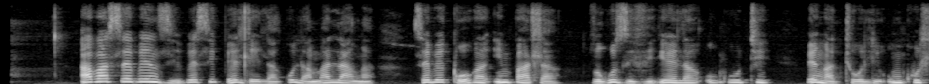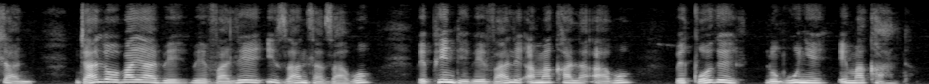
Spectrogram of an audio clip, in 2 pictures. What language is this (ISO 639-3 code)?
nde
